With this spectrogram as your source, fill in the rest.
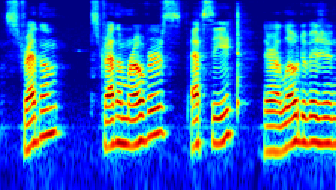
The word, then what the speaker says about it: Streatham: pull it up I don't know how to pronounce the name give the track give it a whirl all right it's stratum Streatham Streatham Rovers FC there are a low Division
